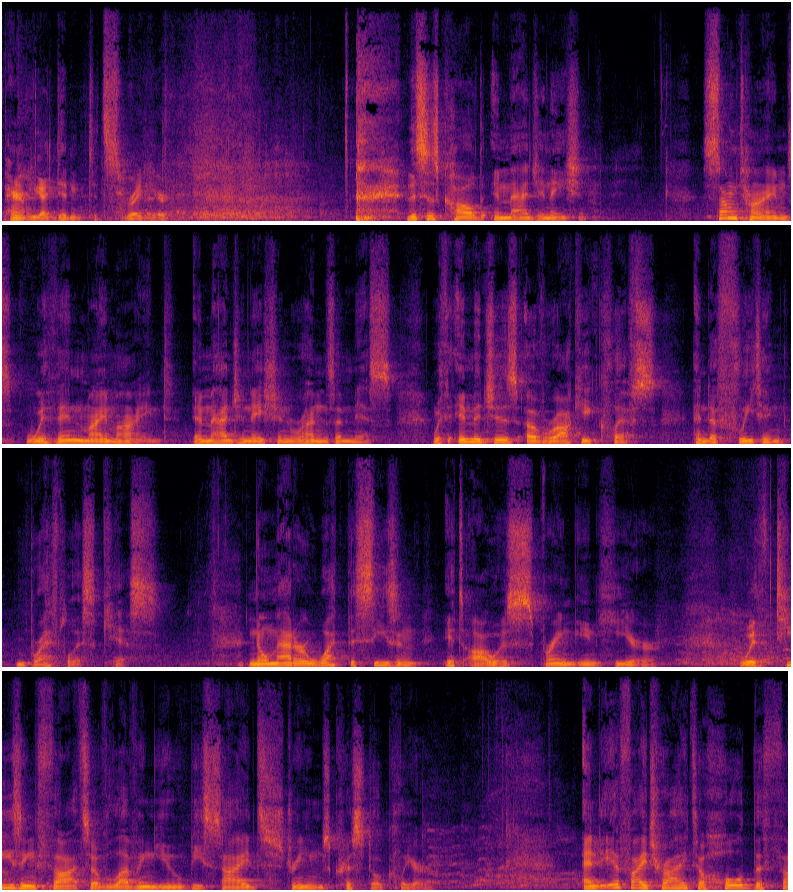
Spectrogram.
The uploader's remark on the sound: Recorded live at The Guild in Charlottetown, PE.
